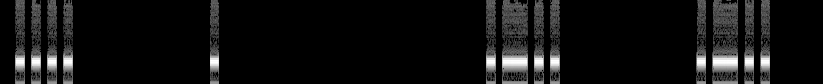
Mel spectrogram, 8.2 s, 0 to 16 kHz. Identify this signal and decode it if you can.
Morse code, heard as a keyed tone, about 15 wpm, spaced as for 5 wpm, 1000 Hz. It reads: HE LL
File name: qotdfiles / 5wpm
